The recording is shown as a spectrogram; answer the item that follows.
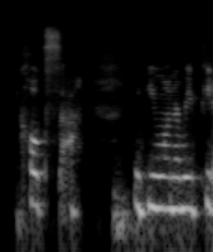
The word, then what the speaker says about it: coxa: the word is called coxa. Coxa. If you want to repeat after me so you get familiar with the words, it's pronounced coxa.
